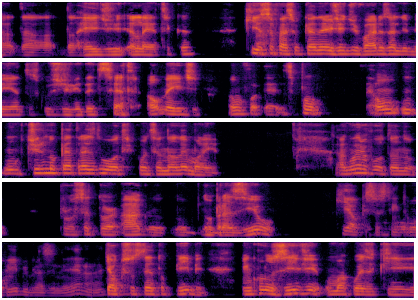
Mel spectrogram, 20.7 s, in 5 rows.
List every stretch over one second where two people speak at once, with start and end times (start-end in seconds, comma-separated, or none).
none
